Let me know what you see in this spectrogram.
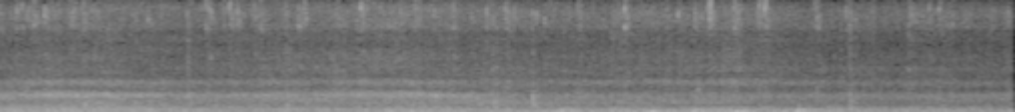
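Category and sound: nature, rumbling thunder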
